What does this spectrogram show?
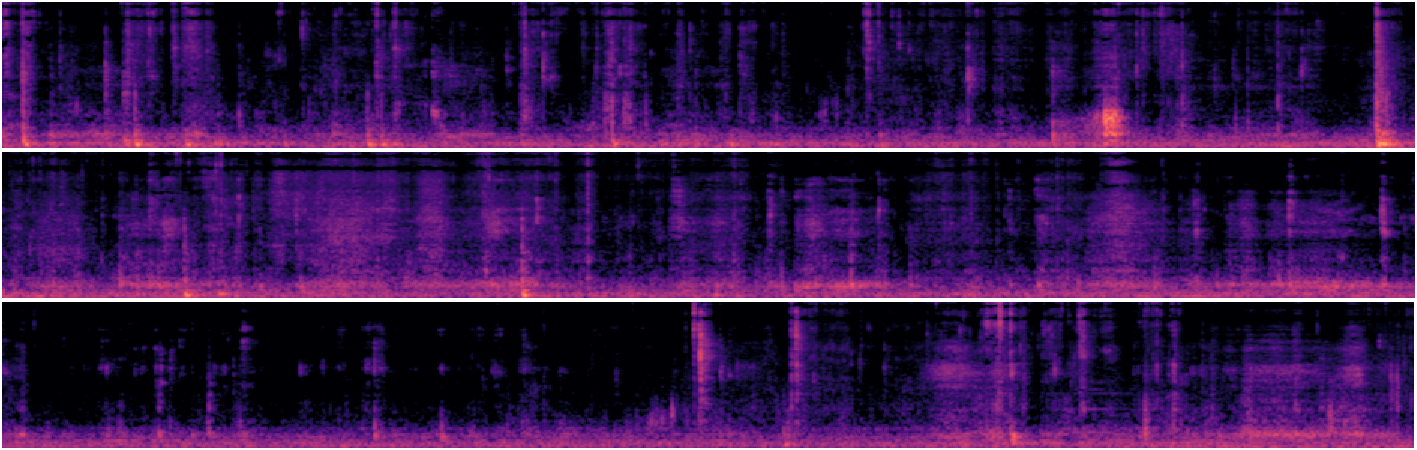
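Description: A person biting into and chewing a sub sandwich on a soft hero roll with lettuce, tomato, cheese and bread-and-butter pickles, with a few sharper crunchy bites spaced through the chewing.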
